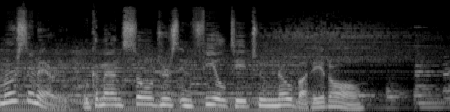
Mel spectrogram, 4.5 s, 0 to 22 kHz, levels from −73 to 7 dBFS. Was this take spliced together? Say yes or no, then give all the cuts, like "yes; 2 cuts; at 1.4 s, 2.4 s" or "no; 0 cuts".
yes; 1 cut; at 3.6 s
